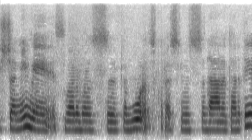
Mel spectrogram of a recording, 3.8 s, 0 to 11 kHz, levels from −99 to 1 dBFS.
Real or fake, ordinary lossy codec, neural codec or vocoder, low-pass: fake; AAC, 32 kbps; codec, 32 kHz, 1.9 kbps, SNAC; 9.9 kHz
